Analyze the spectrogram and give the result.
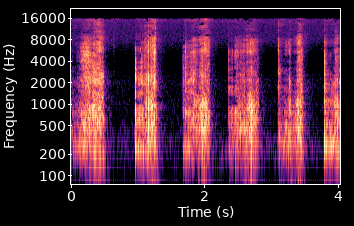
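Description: Six separate scratchy strokes, each about half a second, broad and hissy with no ring or pitch. Long nails rasp over the embossed letters of a glossy paper hardcover, so the bumpy raised print gives a gritty, filing-like texture. Quiet gaps between strokes.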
